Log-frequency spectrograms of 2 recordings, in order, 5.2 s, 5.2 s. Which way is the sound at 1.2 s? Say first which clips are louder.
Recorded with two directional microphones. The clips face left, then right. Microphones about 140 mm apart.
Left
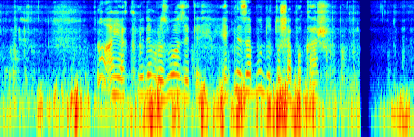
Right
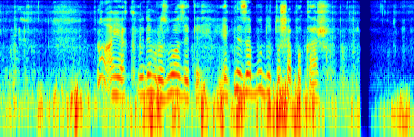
Right 6 dB; 10° left (ahead or behind).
